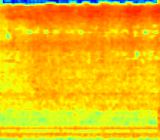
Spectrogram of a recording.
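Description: Green coffee beans being poured from a paper cup into the hopper of a Proaster sample roaster, giving a steady rushing hiss of beans sliding into the drum, over the roaster's low hum.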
